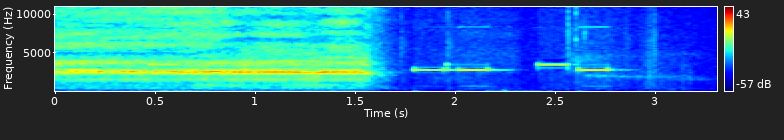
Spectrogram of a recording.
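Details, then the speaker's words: Loud shrill alarm tone, then short repeated high beeps: Philips Respironics Trilogy 100 home ventilator circuit disconnection alarm, demonstrated by a respiratory therapist for children's caregivers. "so we have our first alarm is circuit disconnection and we can set time and seconds until we will know that the patient is disconnected"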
